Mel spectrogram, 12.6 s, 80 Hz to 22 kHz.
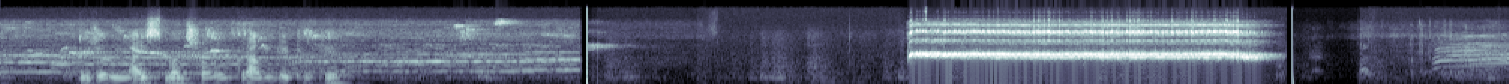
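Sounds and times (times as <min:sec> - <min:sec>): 
speech: 0:00.6 - 0:03.0
referee's whistle blown hard at the start of a match: 0:07.6 - 0:10.7.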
